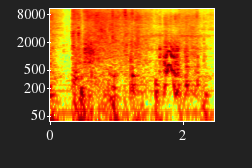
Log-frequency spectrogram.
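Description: Utility knife blade slicing through packing tape along a cardboard box seam, a scraping cut with a brief squeaky rise near the end.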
